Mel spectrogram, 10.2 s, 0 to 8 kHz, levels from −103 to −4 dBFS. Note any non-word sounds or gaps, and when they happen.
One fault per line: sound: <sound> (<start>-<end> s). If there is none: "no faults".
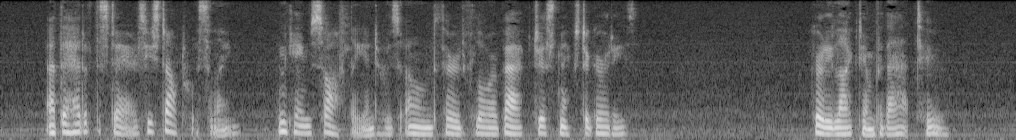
no faults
